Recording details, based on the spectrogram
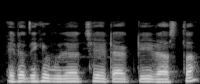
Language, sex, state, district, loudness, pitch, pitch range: Bengali, male, West Bengal, Alipurduar, -15 LUFS, 135 Hz, 130-145 Hz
